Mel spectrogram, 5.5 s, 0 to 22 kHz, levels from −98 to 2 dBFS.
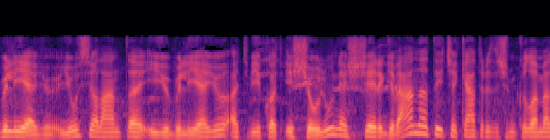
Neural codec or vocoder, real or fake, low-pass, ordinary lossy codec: none; real; 7.2 kHz; MP3, 48 kbps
